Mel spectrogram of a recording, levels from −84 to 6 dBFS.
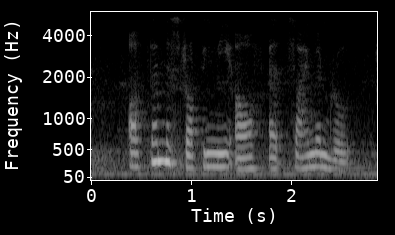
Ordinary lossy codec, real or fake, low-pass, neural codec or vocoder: none; real; 5.4 kHz; none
